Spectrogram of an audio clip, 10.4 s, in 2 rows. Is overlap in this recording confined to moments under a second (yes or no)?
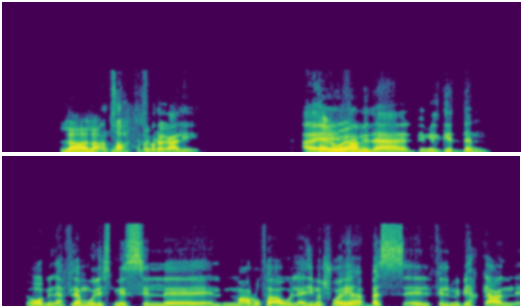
yes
